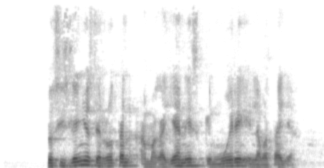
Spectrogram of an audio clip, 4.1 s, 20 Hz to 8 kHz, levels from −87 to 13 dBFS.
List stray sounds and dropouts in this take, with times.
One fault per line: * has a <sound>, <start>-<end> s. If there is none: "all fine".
all fine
